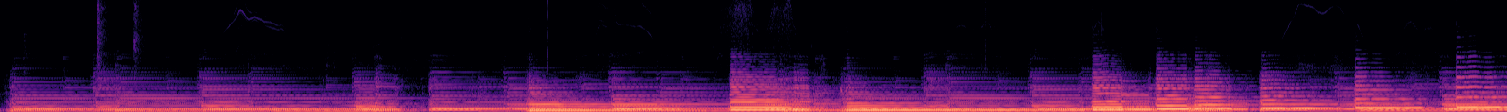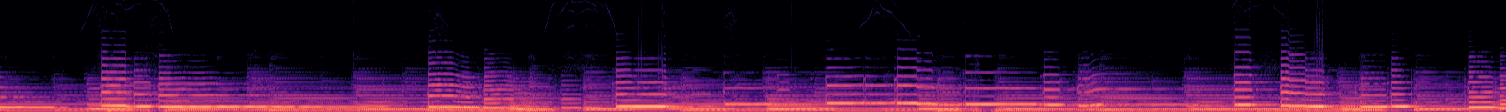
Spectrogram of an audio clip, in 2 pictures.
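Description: Electric guitar through an amp: a looped rhythm part of A major and E minor seven chords repeats about every eight seconds, with a single-note A Mixolydian lead played over it that includes bent notes.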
